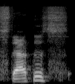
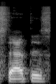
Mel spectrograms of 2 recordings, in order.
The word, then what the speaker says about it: Status: Well, my name is Status. It's pronounced stat, and this, for most people say status, but it's Status.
